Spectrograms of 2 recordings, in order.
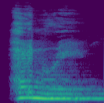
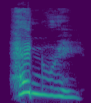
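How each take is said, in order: First: Loud, deep ghostly announcement; deep, haunting declaration. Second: High, loud, startled cry of a name; fearful, high-pitched exclamation; frightened. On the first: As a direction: intone the name like a spectre. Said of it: "in the same deep voice". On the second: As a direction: cry out to a ghost in alarm. Frightened aunt addresses the ghost. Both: A narrator's reading.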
